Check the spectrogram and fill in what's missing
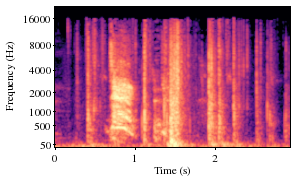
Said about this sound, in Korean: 교준의 강목이 원경호의 관자놀이를 강타했다.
